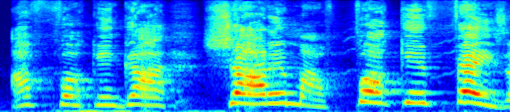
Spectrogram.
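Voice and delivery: high, loud frantic shout; retold panicked scream in the face; panicked yell. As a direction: yell it like you just got shot. Retelling panic after being shot.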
